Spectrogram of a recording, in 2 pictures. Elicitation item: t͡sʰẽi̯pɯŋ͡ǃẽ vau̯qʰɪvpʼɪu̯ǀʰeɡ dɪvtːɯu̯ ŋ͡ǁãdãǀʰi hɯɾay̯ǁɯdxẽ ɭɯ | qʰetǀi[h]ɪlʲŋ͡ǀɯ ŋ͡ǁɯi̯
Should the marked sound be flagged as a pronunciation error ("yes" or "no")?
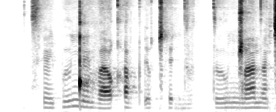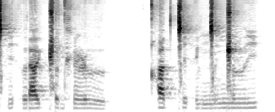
no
